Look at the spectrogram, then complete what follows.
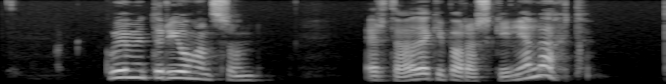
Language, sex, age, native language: Icelandic, female, 50-59, German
